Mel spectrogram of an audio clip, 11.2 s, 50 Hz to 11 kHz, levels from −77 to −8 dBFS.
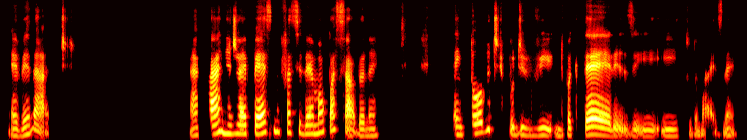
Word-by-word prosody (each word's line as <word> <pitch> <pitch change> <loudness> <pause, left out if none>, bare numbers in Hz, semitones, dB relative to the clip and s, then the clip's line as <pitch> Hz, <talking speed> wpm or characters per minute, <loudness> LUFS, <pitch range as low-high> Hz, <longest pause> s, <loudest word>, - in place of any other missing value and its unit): É 160 - -3
verdade. 175 +6 -3 2.1
A 170 - -1 0.2
carne 210 +2 +5
já 210 - +3
é 205 - +2
péssima, 215 +5 +3
não - - -16
faço 230 0 -4
ideia 205 -1 -1
mal 230 +4 -2
passada, 155 - -1
né? 160 0 -10 1.1
Tem 180 -1 -6
todo 220 +4 +1
tipo 300 - -4
de 180 -1 -6
vi 165 -1 -5
de 155 -1 -14
bactérias 180 - +5
e - - -9 0.4
e 155 - -9
e - - -23
tudo - - -17
mais, - - -12
né? - - -11
190 Hz, 140 wpm, -21 LUFS, 165-225 Hz, 2.1 s, carne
